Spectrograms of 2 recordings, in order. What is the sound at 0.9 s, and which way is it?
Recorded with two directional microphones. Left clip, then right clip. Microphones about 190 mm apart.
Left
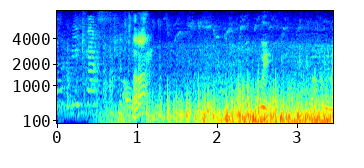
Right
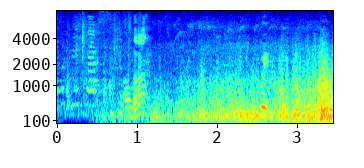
Speech, centre (ahead or behind).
